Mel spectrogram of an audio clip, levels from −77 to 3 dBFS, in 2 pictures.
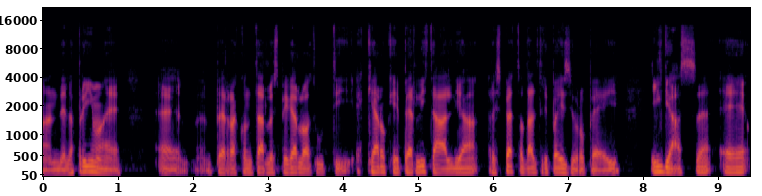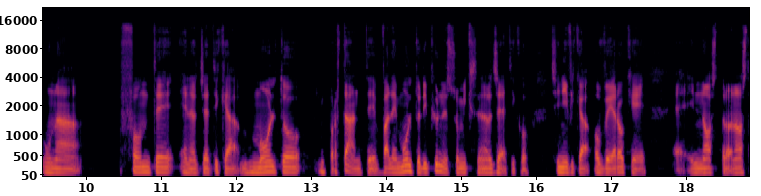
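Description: No technical faults can be heard anywhere in this recording.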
